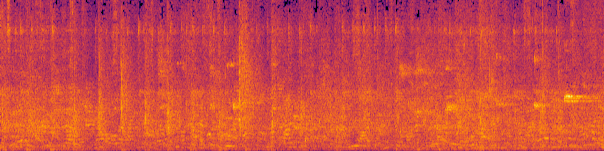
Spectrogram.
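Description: Hockey sticks clack against a ball on a hard floor.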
